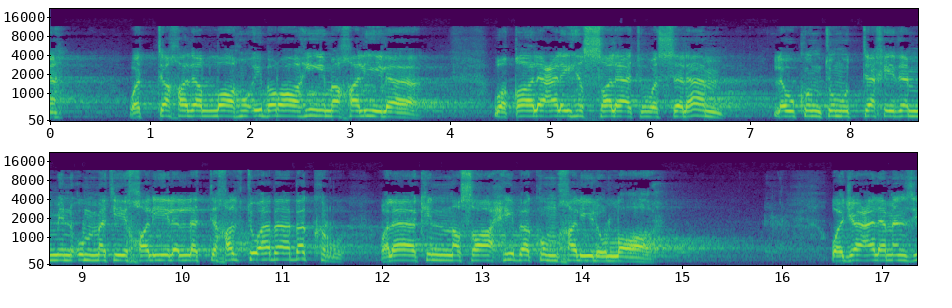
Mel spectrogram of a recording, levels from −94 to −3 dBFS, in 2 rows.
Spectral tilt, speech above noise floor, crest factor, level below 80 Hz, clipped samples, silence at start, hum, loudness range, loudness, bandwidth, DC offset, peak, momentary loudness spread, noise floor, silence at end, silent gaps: -3.5 dB/octave; 25 dB; 12 dB; -68 dBFS; under 0.1%; 0 s; none; 2 LU; -18 LUFS; 12 kHz; under 0.1%; -8 dBFS; 13 LU; -43 dBFS; 0 s; none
